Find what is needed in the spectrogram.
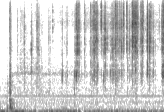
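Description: Trading-card pack wrapper crinkling and tearing as it is opened by hand: a run of small crackles that grows denser about a second in.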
